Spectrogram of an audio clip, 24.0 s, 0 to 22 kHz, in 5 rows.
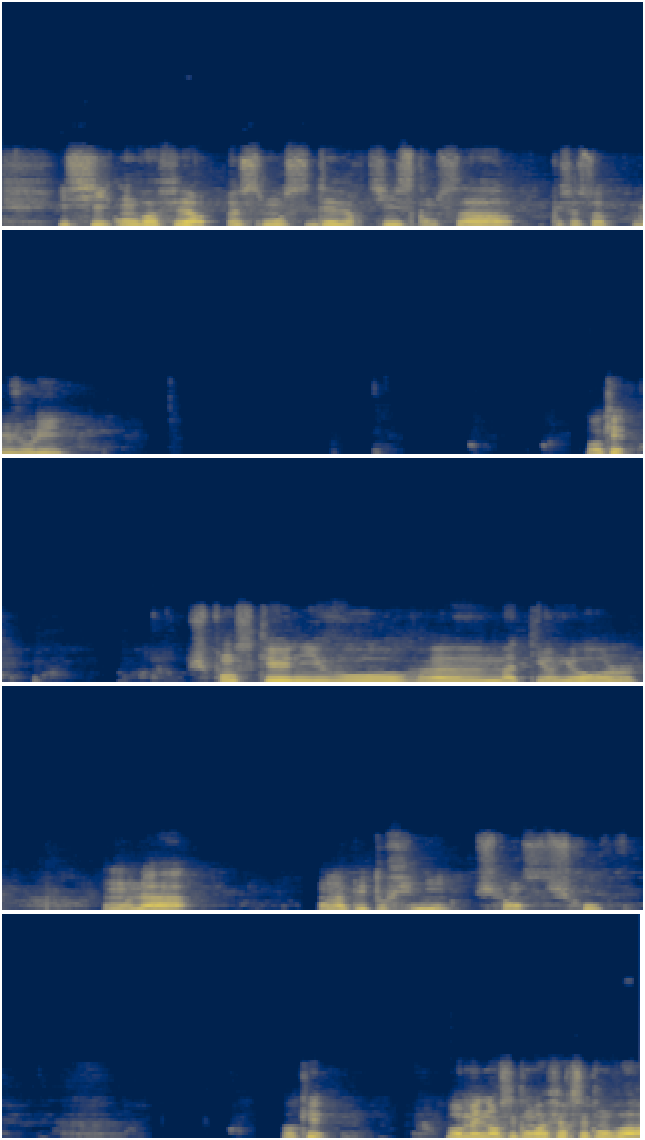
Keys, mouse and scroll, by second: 0.0-2.0 right drag, 2.0 w, 3.2 a, 4.4-6.7 middle drag, 6.7 scroll down 4, 7.7 KP_1, 8.5-10.0 scroll down 7, 10.0 shift+scroll up 5, 10.7 shift+scroll down 1, 11.7 scroll up 1, 13.1-13.4 scroll up 8, 16.7-17.2 scroll down 11, 17.8 scroll up 4, 18.7 shift+scroll up 6, 19.7 shift+scroll down 1, 20.1-20.6 scroll up 8, 20.9-23.7 scroll down 10.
